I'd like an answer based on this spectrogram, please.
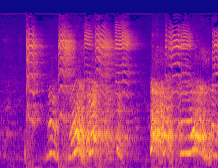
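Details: Irish Wolfhound puppy Glor na Gael Iarla, aged three months, singing with bright yelping howls that waver up and down, two long sustained bursts split by a brief silence.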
